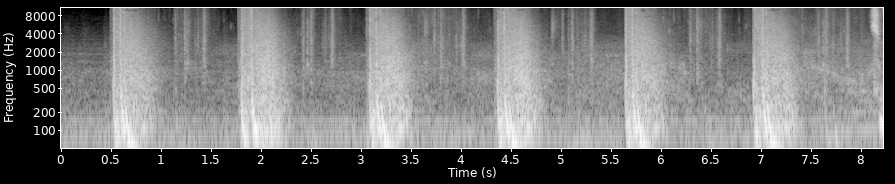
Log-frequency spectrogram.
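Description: A shotgun fires in the zombie survival game Project Zomboid: six loud single blasts at a steady rhythm about every 1.2 seconds, each with a short echoing tail, and no one speaking.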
